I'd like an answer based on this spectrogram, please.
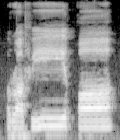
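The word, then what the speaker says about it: رَفِيقًا: রফিক, রফিক, রটাকে একটু ডিপ করে পড়বেন, আর ফি এক আলিফ টানবেন, রফি, ফাটাকে এক আলিফ টান দিবেন।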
